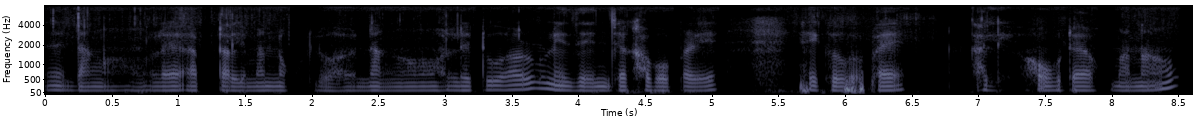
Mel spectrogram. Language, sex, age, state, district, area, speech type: Assamese, female, 30-45, Assam, Sivasagar, rural, spontaneous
